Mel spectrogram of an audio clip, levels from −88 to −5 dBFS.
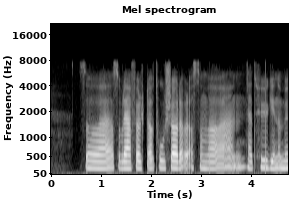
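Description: At 3.16 s and 4.28 s, unconcealed Bluetooth headset packet loss drops one 7.5 ms voice packet, replaced by silence or an idle pattern. Each gap has abrupt edges: a notch in the waveform, a thin vertical gap across the mSBC band up to 8 kHz.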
